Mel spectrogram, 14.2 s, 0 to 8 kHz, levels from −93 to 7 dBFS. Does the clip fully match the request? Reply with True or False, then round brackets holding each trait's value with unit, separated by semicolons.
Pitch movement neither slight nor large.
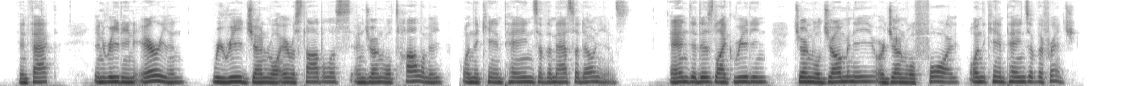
False (1.7 semitones)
